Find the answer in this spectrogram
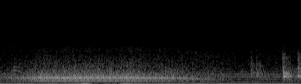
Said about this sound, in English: Finally, the Count arrives in a lonely area and drives over a field toward a steep hill. At the bottom of the hill, he stops his car and waits for Captain Chitwood.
